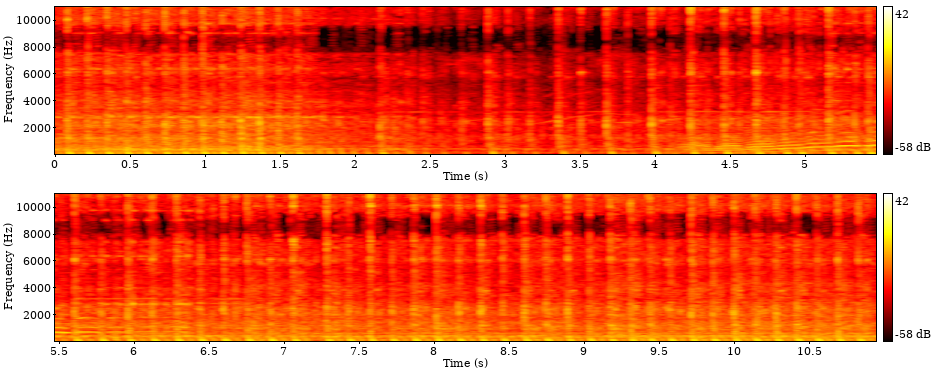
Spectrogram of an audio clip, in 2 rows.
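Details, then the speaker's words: 5.5 hp Briggs & Stratton single-cylinder NASCAR go-kart, pedal floored but steady putter of about 3.5 beats a second never picks up; throttle cable had come loose with its hanger out, leaving the engine stuck at idle. "Like, my foot's on the floor, and we're not getting, like, full reaction here."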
